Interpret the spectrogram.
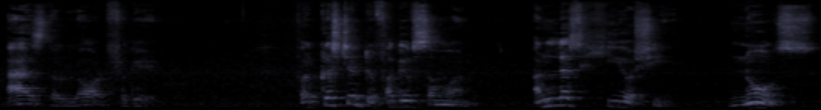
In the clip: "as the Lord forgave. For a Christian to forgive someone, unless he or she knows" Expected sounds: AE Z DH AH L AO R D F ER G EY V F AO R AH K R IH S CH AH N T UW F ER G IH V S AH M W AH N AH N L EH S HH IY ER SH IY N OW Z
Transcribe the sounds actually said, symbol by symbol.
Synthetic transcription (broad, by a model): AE Z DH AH L AO R D F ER G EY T F AO R K R IH S CH AH N T UW F ER G IH V S AH M W AH N AH N L EH S HH IY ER SH IY N OW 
